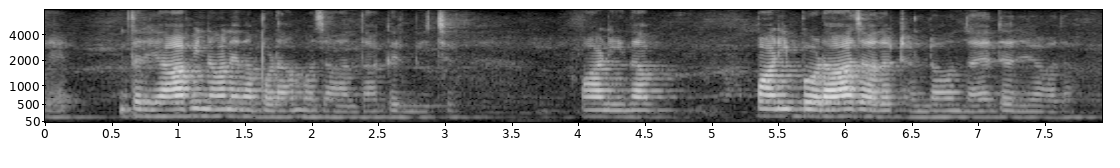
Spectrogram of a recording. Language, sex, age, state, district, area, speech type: Dogri, female, 30-45, Jammu and Kashmir, Reasi, rural, spontaneous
